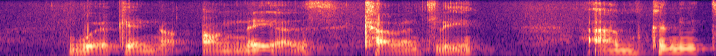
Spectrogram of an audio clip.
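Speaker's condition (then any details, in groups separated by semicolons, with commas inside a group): Cerebral palsy; quadriplegic form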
